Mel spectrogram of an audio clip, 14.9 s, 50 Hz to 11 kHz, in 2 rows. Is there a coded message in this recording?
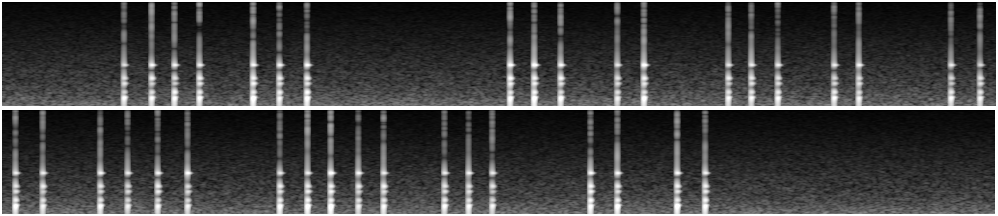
Yes: tap code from 0.9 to 12.8 s, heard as taps on a table, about 5 knocks a second. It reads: S MMTXG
